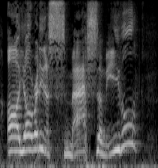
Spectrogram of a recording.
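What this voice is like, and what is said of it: Casual bro dude voice. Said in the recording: “talks like a dude, bro.”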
